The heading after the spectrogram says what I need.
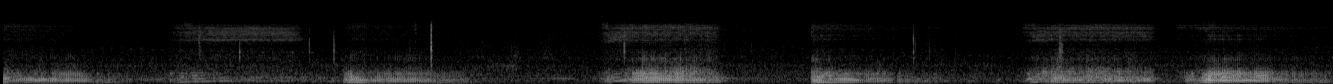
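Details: A 123-day-old, 23 kg puppy asleep on someone's foot, snoring loudly: steady rasping snores on breathing in and out, roughly a breath every two to three seconds; snoring.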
